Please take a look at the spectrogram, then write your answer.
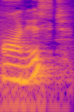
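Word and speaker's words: honest: कुछ silent letters वाले शब्द जो कि स्टार्ट तो कंसोनेंट से होते हैं बट उनकी जो साउंड होती है वो वोवेल साउंड होती है। जैसे एन आर एन ऑनेस्ट एन एमएलए an honour N एयर।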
